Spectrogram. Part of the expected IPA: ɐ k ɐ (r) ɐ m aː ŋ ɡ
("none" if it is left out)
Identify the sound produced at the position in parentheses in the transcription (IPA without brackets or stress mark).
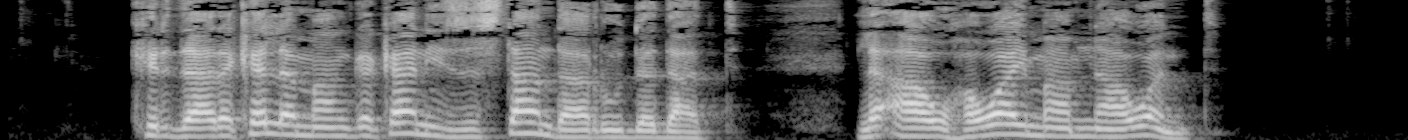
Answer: l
